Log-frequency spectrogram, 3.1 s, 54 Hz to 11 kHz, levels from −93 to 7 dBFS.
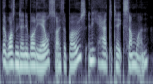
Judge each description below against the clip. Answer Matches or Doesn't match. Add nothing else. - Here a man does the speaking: Doesn't match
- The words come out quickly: Matches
